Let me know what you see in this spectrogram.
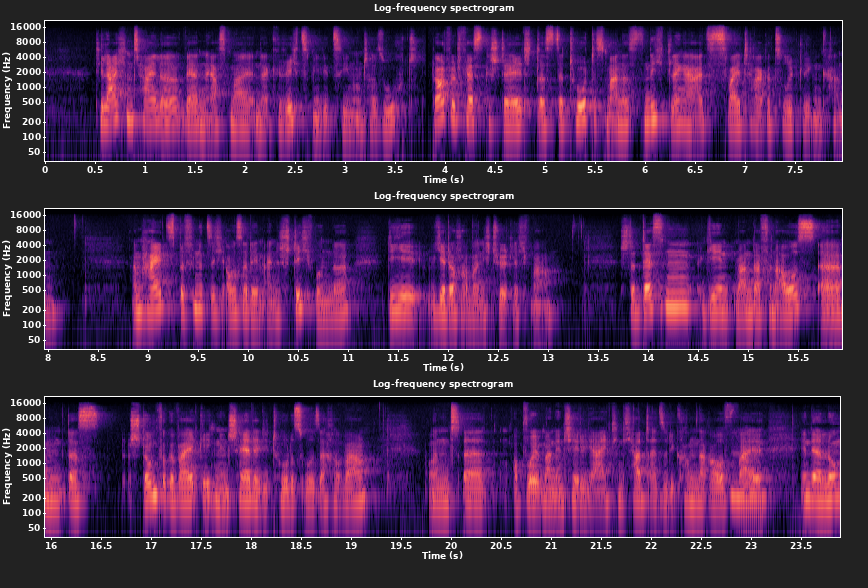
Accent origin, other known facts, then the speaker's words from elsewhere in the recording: Münster, North Rhine-Westphalia, Germany; Wir kommen beide aus Münster.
